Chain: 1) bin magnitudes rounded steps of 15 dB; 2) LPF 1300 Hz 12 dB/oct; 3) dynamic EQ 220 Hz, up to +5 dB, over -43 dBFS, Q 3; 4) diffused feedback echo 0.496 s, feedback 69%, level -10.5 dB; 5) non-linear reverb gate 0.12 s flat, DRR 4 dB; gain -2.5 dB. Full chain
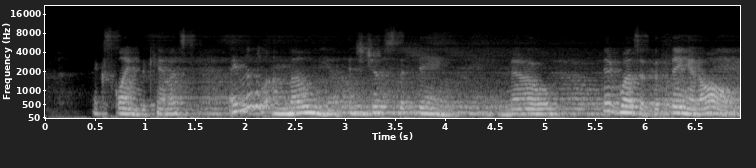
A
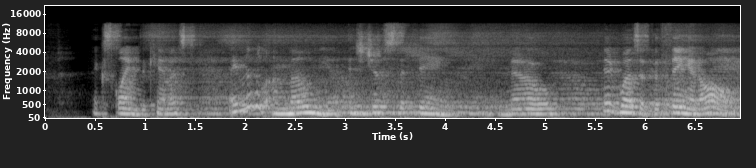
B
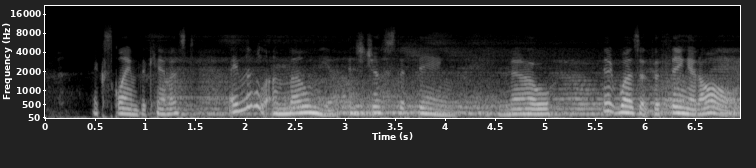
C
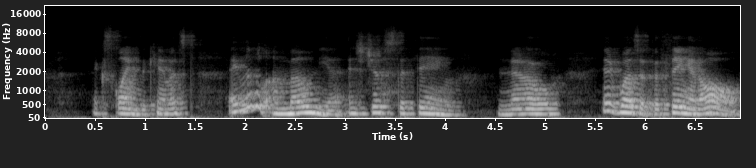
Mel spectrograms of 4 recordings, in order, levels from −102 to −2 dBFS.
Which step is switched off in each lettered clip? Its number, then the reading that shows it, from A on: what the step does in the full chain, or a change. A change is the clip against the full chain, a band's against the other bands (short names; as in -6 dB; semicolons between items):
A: 2, 2 kHz band +7.0 dB; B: 5, echo-to-direct -2.0 dB to -7.5 dB; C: 4, echo-to-direct -2.0 dB to -4.0 dB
